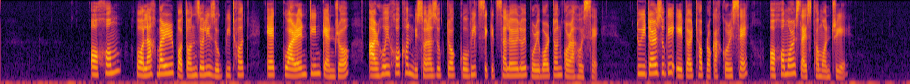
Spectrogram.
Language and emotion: Assamese, neutral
